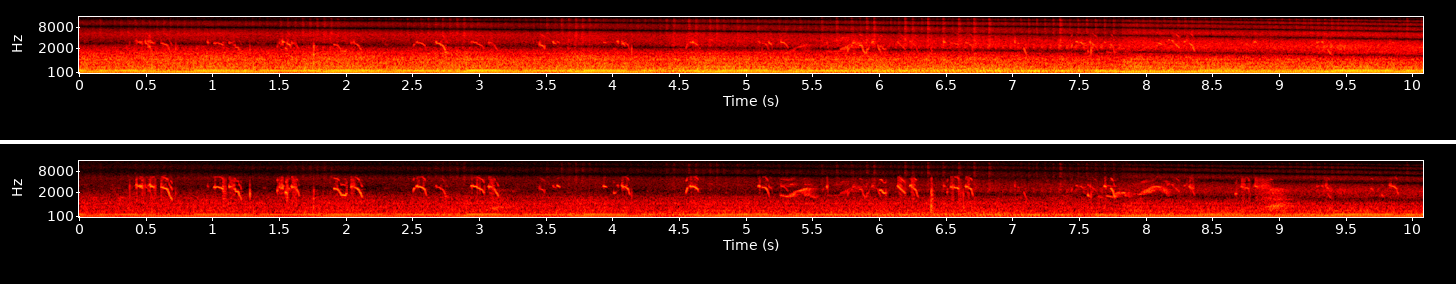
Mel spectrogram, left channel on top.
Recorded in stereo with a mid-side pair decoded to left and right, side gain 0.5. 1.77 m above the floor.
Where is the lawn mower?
65° left; by 10.1 s 60° left.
